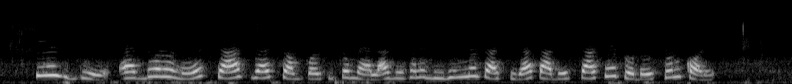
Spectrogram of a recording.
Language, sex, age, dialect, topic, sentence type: Bengali, female, <18, Standard Colloquial, agriculture, statement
